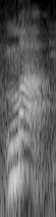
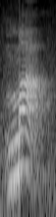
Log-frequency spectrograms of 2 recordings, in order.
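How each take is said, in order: Both takes have the same delivery.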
